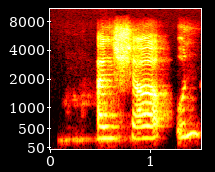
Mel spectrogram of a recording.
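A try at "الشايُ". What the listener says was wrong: अशायु होगा ना, अशायु। अलिफ नहीं पढ़ा जा, लाम नहीं पढ़ा जा रहा, ठीक है ना। शीन क्या है? अशम्स की तरह, ये हुरूफ शमसी में से ना, तो अलशाउ नहीं बोलेंगे, अशायु, ठीक है।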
